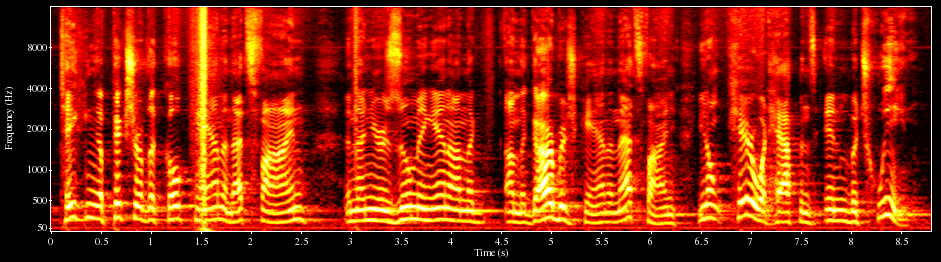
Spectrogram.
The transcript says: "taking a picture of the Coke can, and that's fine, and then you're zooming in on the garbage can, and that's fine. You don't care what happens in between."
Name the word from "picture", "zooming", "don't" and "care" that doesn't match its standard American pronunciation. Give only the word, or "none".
none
